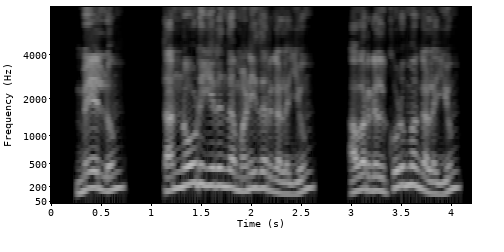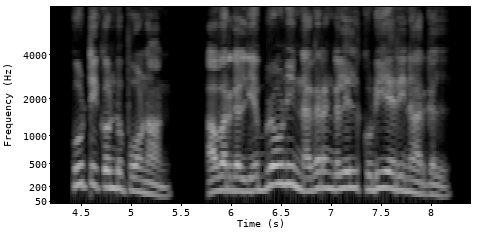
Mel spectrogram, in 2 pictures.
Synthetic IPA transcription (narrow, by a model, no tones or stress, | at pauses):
meːlɯm | t̪ɐnːoːɽɯɪɾɯnd̪ɐmɐnɪðɐɾɣɐɭɐjɯm | ɐʋɐɾɣɐɭkʊɽʊmbɐŋɡɐɭɐjɯm | kuːʈːɪkːɔɳɖɯpoːna̰ːn | ɐʋɐɾɣɐɭɛbɾoːnɪnnɐɣɐɾɐŋɡɐɭɪlkʊɽɪjeːɾɪnaːɾɣɐɭ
